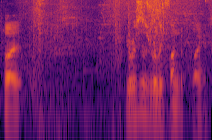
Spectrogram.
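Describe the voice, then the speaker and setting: Low-voiced, animated male game streamer. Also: moderate pace. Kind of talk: casual live gameplay commentary. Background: game music.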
